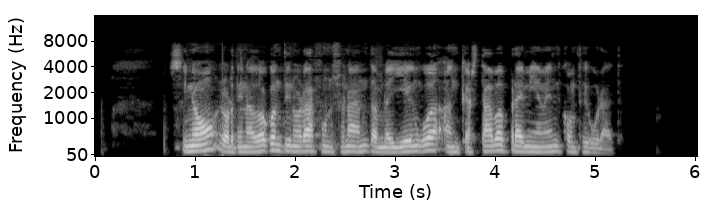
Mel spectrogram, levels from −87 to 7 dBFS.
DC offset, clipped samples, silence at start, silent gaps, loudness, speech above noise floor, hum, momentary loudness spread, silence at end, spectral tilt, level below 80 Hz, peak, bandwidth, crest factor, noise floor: under 0.1%; under 0.1%; 0.75 s; none; -19 LUFS; 58 dB; none; 12 LU; 0.85 s; -7 dB/octave; -58 dBFS; -2 dBFS; 7.8 kHz; 18 dB; -77 dBFS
